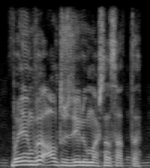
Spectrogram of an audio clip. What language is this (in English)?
Kazakh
